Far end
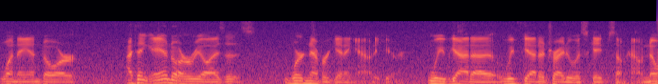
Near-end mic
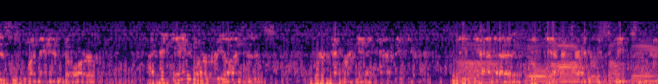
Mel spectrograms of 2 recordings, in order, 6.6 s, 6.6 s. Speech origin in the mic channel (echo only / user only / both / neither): both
